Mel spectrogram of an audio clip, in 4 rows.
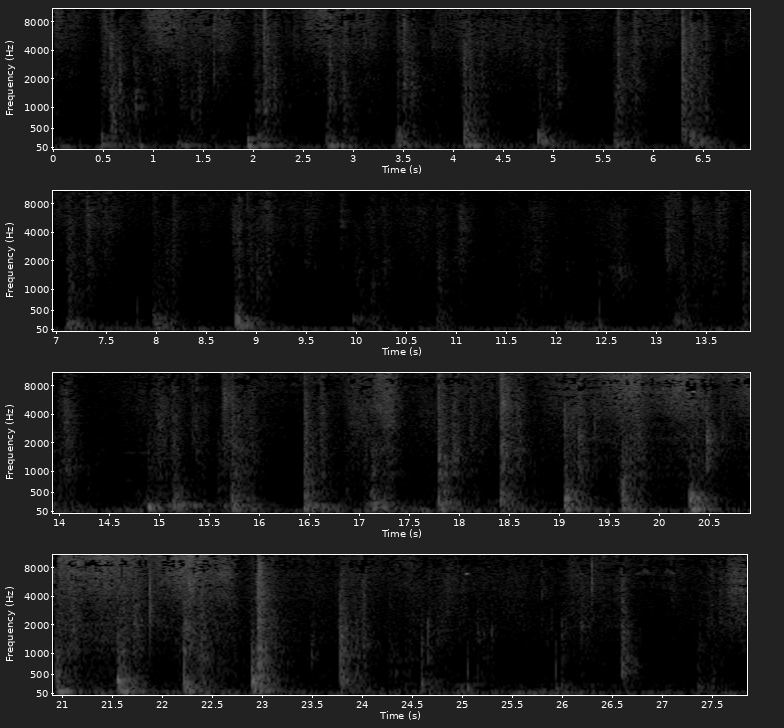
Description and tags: Someone walking up and down the stairs, holding the handrail. Wearing indoor shoes. Recorder with Sound Device 702T in MS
